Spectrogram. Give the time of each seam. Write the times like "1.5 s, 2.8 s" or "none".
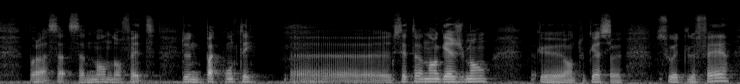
1.8 s, 3.9 s, 5.4 s, 6.1 s

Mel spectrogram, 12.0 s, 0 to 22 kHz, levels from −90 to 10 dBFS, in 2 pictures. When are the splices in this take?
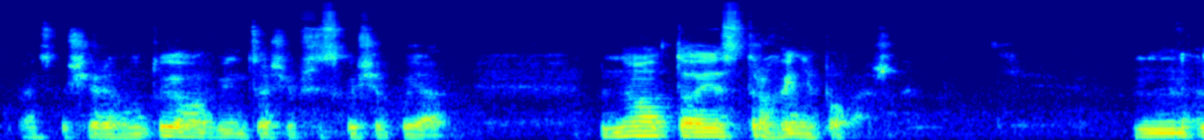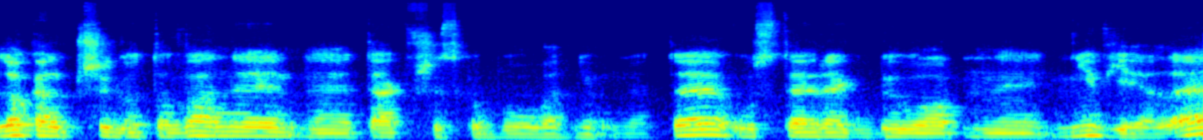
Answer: none

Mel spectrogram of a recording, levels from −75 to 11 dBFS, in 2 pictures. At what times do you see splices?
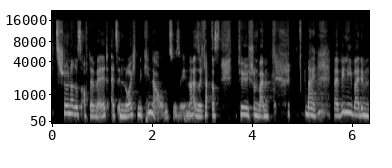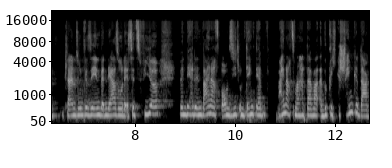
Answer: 7.0 s

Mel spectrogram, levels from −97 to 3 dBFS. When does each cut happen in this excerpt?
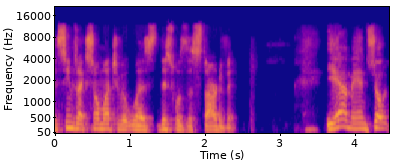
none

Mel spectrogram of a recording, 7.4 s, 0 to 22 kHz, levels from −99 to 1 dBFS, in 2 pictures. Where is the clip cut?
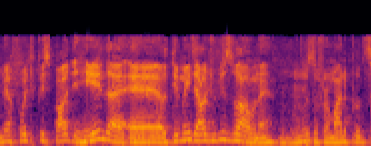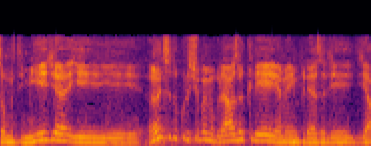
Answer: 1.9 s

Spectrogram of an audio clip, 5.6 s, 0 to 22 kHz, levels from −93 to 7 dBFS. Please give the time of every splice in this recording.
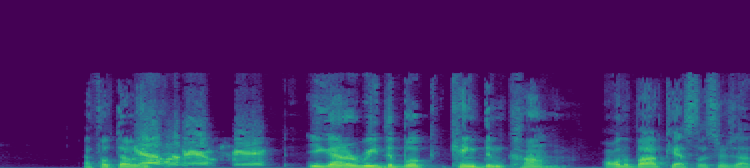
1.4 s

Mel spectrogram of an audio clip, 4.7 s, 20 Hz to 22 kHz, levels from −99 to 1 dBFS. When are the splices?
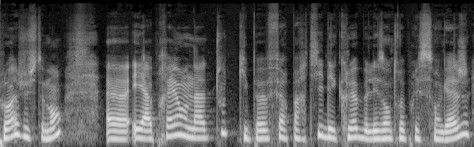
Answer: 2.4 s

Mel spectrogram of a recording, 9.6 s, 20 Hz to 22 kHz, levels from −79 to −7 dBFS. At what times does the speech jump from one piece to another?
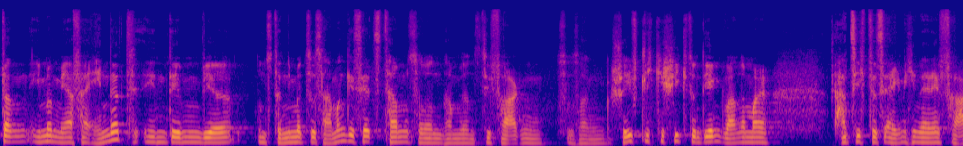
4.4 s, 8.3 s

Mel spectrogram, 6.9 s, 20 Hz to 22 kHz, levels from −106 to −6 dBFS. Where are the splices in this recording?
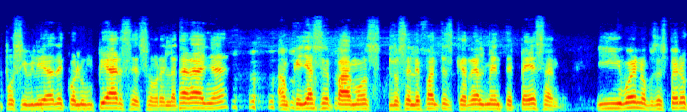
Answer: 1.8 s, 3.9 s

